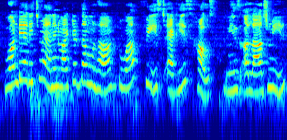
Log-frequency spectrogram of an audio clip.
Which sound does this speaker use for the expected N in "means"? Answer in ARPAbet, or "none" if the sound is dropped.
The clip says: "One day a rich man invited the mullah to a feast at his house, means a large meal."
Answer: N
